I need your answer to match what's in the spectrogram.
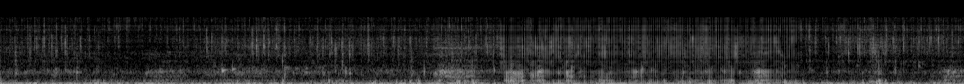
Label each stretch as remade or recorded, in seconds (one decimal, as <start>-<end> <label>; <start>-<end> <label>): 0.0-5.0 recorded; 5.0-8.0 remade; 8.0-9.6 recorded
